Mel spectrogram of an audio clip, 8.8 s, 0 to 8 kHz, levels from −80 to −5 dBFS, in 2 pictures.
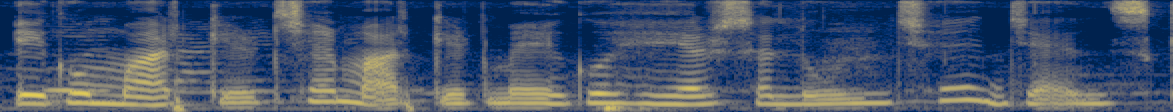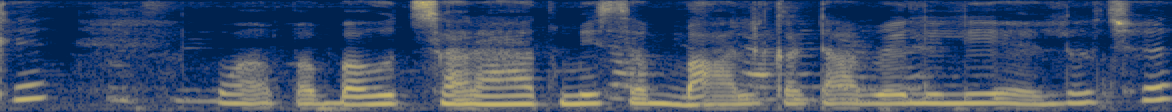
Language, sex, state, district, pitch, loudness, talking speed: Maithili, female, Bihar, Bhagalpur, 230 Hz, -24 LUFS, 145 wpm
